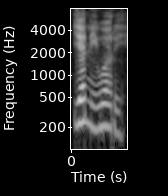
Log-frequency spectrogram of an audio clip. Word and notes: aniwar: Wamesa

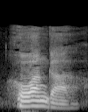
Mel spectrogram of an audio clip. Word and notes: hoanga: Raga

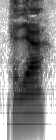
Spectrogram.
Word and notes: hefa: apatani

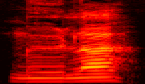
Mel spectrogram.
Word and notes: qwwla: apatani

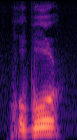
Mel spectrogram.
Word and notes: hubur: apatani

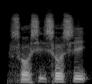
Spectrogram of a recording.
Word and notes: sosi-sosi: Apatani

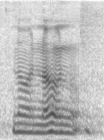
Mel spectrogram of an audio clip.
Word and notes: nounu: Nukuoro

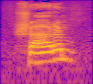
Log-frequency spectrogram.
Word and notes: ʃarym: Xyzyl

